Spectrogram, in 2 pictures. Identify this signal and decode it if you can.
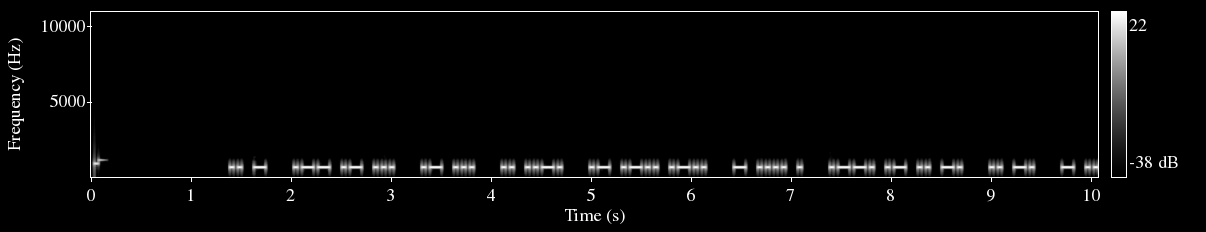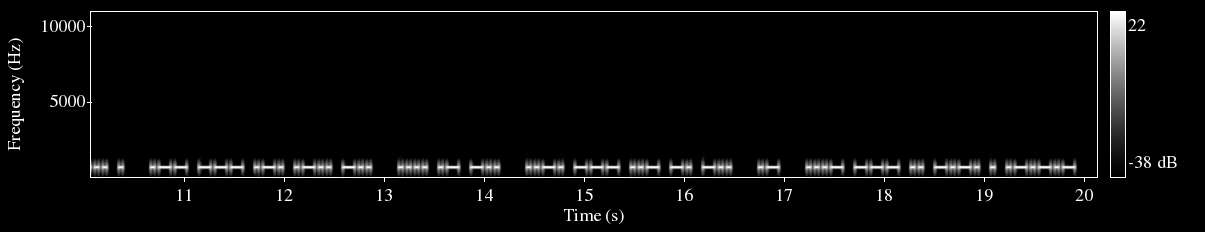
Morse code, heard as a keyed tone, about 31 wpm, 700 Hz. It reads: IT WAS AS IF ALL THE PAIN IN THE WORLD HAD FOUND A VOICE.
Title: Sentences from Top 1600 Words 30wpm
